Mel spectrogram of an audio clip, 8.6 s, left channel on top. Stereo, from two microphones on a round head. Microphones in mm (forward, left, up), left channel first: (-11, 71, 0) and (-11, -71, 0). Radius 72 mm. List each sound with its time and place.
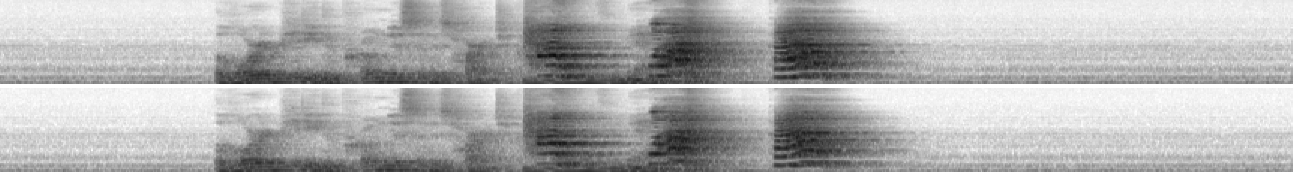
1.4 s a man speaking: 30° right (ahead or behind), 1.5 m
3.5 s a scream: 5° right (ahead or behind), 0.8 m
